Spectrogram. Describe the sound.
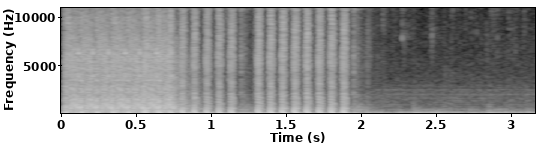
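Automatic gunfire from a special-forces ambush rattles out in a rapid burst of many sharp, evenly spaced shots, loud and steady, then breaks off into a low rumbling tail.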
